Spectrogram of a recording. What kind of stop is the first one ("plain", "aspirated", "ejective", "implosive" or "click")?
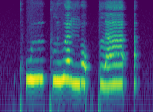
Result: aspirated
